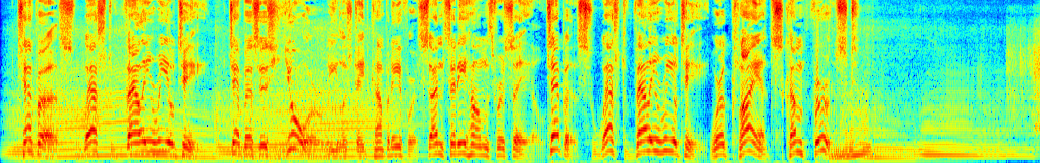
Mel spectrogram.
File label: Commercial Spot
